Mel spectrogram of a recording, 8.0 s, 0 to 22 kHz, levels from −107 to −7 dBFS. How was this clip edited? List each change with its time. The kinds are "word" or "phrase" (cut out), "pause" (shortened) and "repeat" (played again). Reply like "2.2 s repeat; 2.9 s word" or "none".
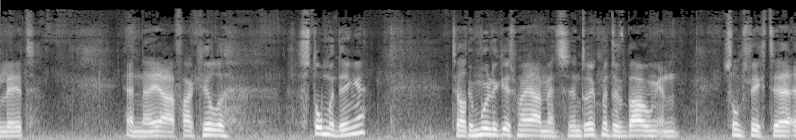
4.7 s phrase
